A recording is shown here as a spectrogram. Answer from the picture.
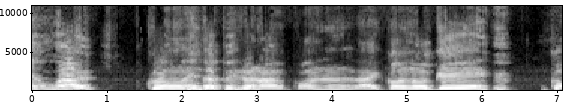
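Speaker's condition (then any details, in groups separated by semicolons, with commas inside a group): Cerebral palsy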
